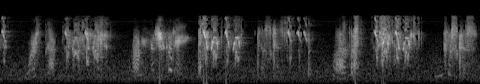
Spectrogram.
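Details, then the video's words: Young pet parrot, 22 months old with a large spoken vocabulary, doing its daily play chatter: quick runs of high, chirpy, talk-like syllables in groups of about half a second, with small tapping knocks in between. "Talking a mile a minute and playing"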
